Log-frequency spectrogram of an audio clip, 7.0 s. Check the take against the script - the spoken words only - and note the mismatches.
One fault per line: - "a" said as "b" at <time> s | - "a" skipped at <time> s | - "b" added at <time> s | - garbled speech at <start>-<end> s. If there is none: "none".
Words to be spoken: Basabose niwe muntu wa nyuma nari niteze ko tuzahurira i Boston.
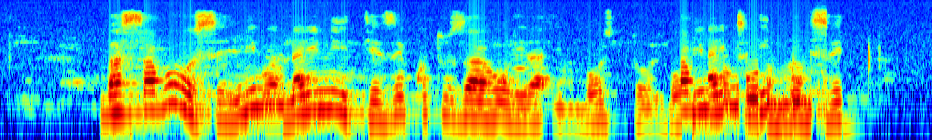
- "muntu wa nyuma" skipped at 2.1 s
- garbled speech at 5.0-6.3 s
